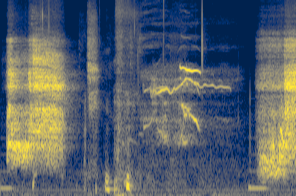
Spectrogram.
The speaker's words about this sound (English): Oh, that one got some lasso whirl in it. They got one titled Indie Whip.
